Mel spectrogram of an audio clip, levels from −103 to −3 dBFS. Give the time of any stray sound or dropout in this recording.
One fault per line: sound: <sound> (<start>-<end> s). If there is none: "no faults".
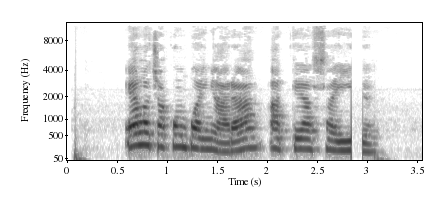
sound: dropout (2.8-3.0 s)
